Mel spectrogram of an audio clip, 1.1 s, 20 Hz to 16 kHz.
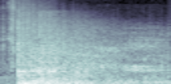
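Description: A single shotgun blast in Half-Life 2: a sharp, loud, close boom with a broad, decaying rumble afterward.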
